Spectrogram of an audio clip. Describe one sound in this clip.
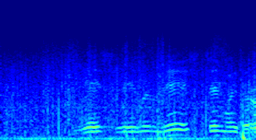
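A man sings softly.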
